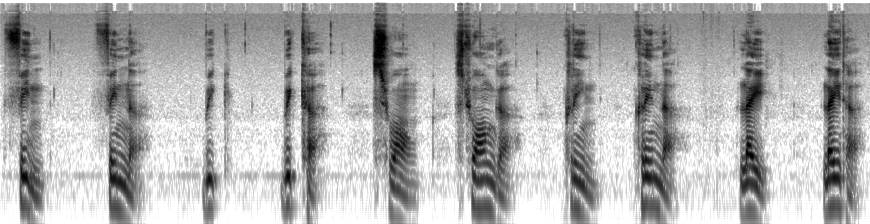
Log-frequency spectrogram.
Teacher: Most comparative words end in schwa.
